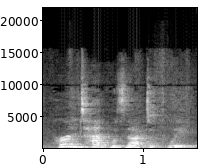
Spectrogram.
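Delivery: usual speaking voice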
